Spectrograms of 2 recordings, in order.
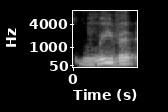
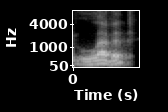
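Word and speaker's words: Leavitt: is sarah i believe that last name is pronounced leave it l-e-a-v-i-t-t or it could be levitt and though attractive beau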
